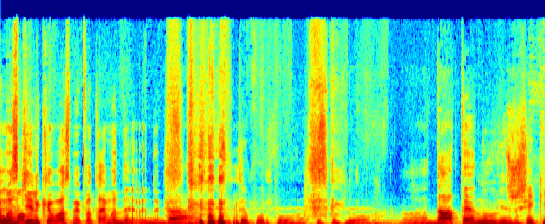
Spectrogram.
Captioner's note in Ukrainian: сміх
